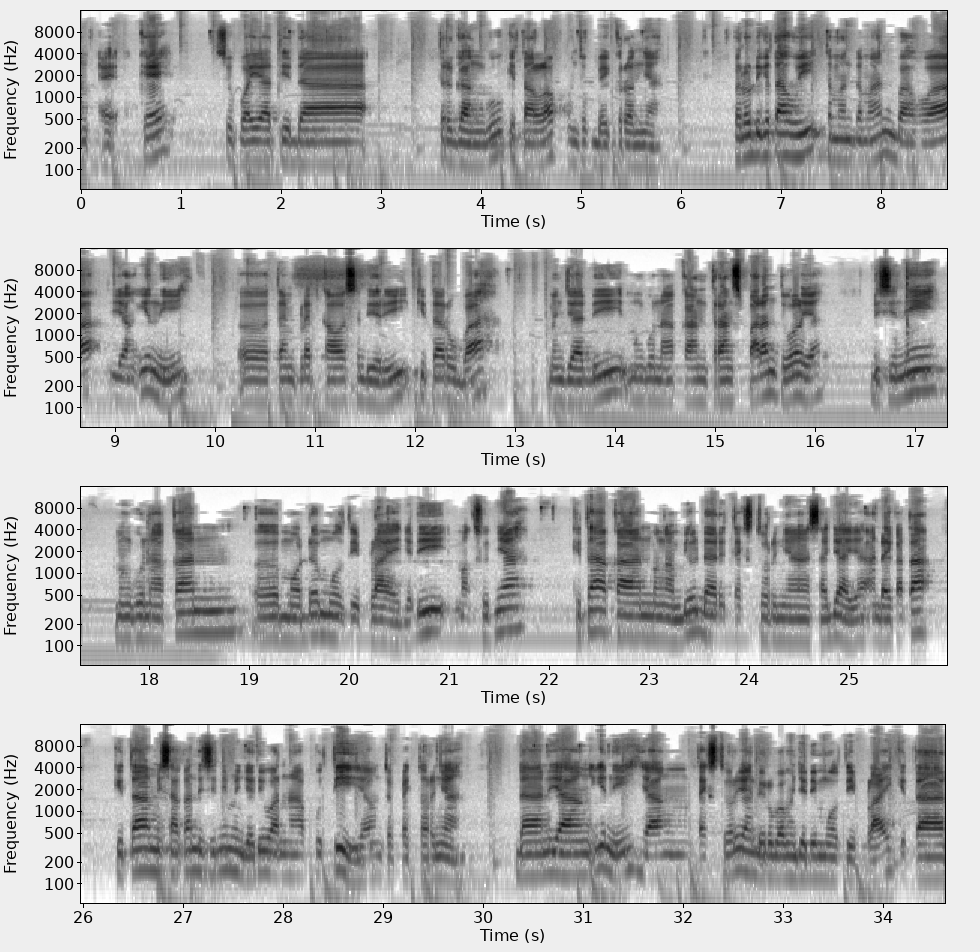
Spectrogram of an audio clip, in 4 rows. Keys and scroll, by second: 31.7 ctrl+z.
